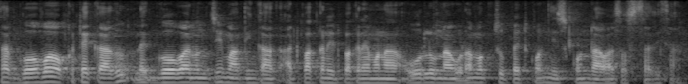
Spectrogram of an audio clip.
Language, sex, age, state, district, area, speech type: Telugu, male, 30-45, Telangana, Karimnagar, rural, spontaneous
